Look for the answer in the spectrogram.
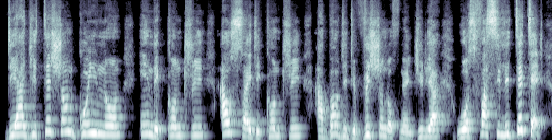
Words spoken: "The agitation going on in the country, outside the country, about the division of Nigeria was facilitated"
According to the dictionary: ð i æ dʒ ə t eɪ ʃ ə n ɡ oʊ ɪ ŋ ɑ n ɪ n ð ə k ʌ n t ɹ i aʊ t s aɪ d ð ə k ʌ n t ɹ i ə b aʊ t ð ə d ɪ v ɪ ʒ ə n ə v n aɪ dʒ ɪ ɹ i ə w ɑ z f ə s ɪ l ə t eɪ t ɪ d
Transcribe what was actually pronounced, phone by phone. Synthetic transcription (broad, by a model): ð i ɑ dʒ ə t eɪ ʃ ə n ɡ oʊ ɪ ŋ ɑ n ɪ n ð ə k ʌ n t ɹ i aʊ t s aɪ d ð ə k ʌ n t ɹ i ə b aʊ t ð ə d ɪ v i ʃ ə n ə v n aɪ dʒ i ɹ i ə w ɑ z f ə s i l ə t eɪ t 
